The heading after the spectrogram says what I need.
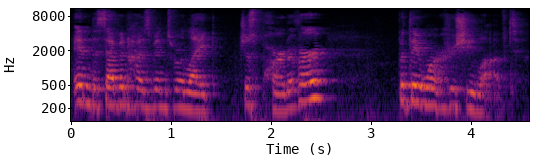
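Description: A woman's voice: mid-range voice, moderate pace, darkish tone. Rambling young woman in echoey room. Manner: rambling, filler-heavy. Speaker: podcast co-host. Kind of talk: casual chat among friends. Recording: echoey room in her house.

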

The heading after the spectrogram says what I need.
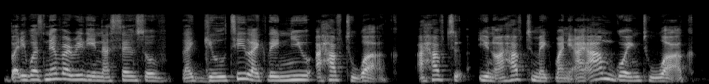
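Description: Answering interview questions thoughtfully, a young woman from Uganda speaks a little fast with a sharp tone and a voice somewhat lower than typical for women. Her reflective talk loops back on itself, full of fillers and fresh starts.

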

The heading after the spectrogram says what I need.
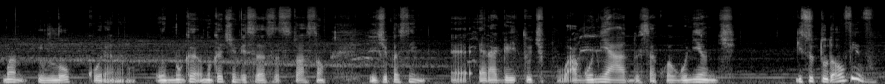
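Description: Male podcast co-host, gravelly and mellow, excitable storyteller with faint music under. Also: on the low side, brisk. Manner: excitable, repeats words and slang. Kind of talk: casual storytelling chat. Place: home room.

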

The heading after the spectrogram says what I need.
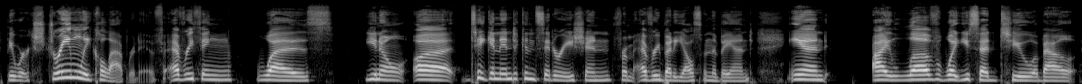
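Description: A woman co-hosting a music podcast in casual chat, animated and quick to laugh. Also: medium pitch, dry recording, studio quality. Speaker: podcast co-host.

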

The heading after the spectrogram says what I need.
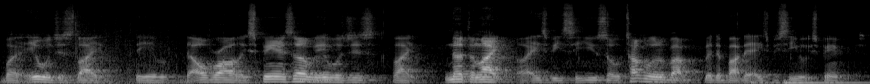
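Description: A man's voice: low voice, fairly quick, hardly any pauses, roomy sound. A man from South Carolina hosting a casual interview, rambling with many fillers and restarts. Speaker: interview host.

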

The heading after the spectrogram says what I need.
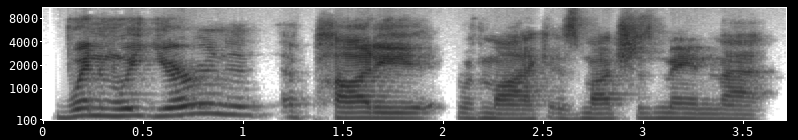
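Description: A man's voice: fairly high pitch, expressive, normal speed, fairly bright tone. A man on a podcast panel, talking in casual banter.

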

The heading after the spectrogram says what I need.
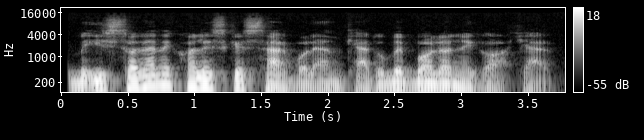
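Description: Deep husky male audiobook narrator. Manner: expressive storytelling.

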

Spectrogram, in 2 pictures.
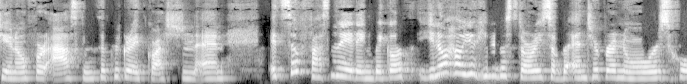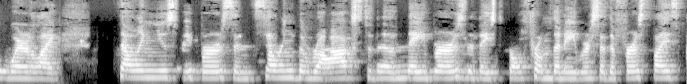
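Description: A woman's voice: on the high side, a bit bright. A woman from the Czech Republic with a Czech accent, a coach telling her story as a podcast guest, earnest and heartfelt. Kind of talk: podcast interview.

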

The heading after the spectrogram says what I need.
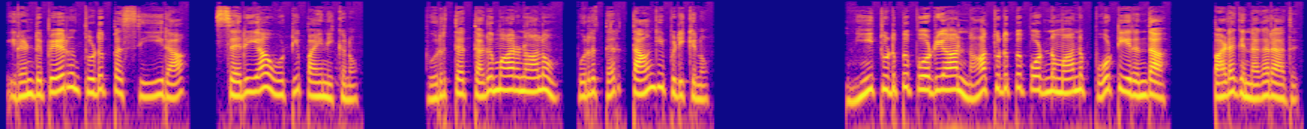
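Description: Soft kindly storybook mom explaining things calmly, woman reading it, dry sound. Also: mid-range voice, no room sound, lightly acted. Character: gentle patient mother giving calm advice.

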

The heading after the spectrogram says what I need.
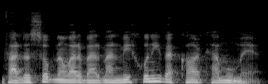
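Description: A man's voice: sits low, expressive, a little mellow. A man voicing a feverish, bitter young man in an audiobook, curt and angry. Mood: stern. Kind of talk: audiobook character voice.

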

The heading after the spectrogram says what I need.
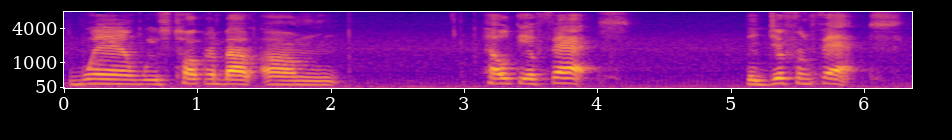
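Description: Speaking slowly with fairly even intonation and medium pitch, the older host talks through a casual health podcast monologue. His delivery is chatty and rambling, marked by a stutter, restarts and repeated words.

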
